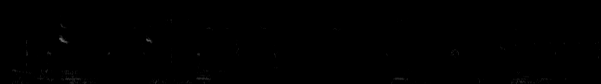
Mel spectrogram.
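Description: Faint short bird chirps with several soft rustling bursts at a yellow bittern's nest, as the adult moves over its newly hatched chicks among the twigs.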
